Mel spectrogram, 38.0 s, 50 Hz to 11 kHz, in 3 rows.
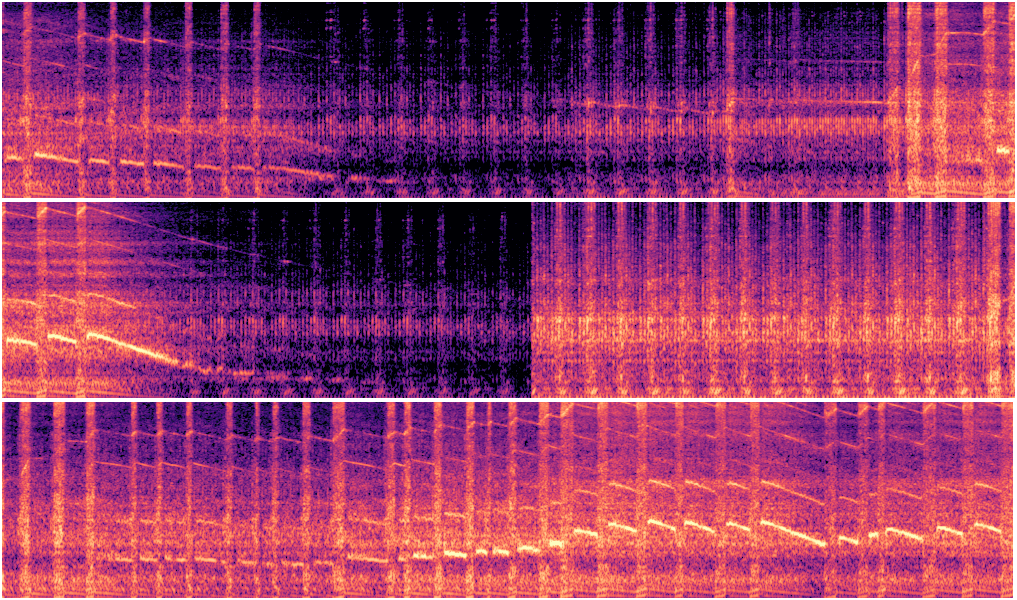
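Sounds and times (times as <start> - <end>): diesel engine revving: 0.0 - 6.2, 7.2 - 37.9
rapid engine ticking: 0.0 - 37.9
turbo whistling: 7.0 - 9.5, 10.4 - 16.6, 23.0 - 37.9.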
